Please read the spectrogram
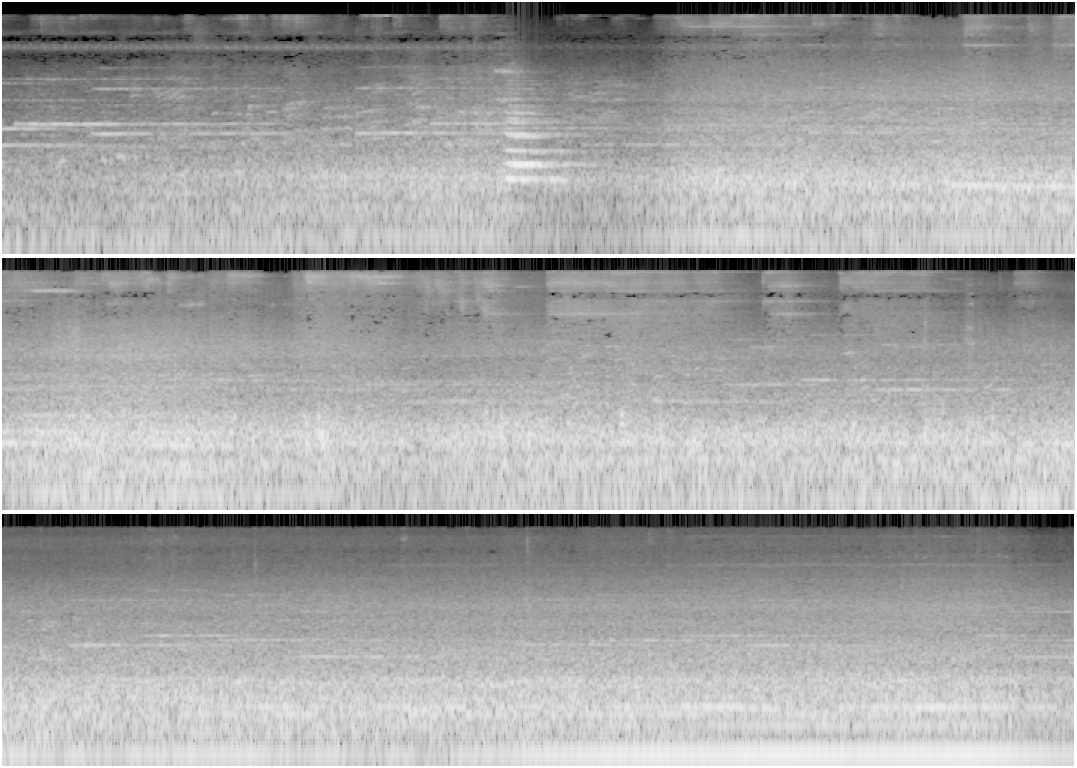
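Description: Passenger train arriving at a station platform: a short train horn blast about five seconds in, then the steady rolling noise of the coaches running past and slowing. A deeper, steady engine rumble builds near the end.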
